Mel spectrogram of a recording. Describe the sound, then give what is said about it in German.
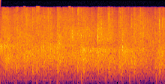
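A class of sixth-graders at a school in Gotha applauding, with dense, steady clapping and a few sharper individual claps standing out from the mass. “Und ihr könnt euch erstmal selbst einen großen Applaus geben für eure tollen Fragen.”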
